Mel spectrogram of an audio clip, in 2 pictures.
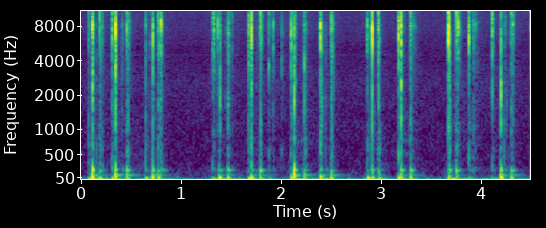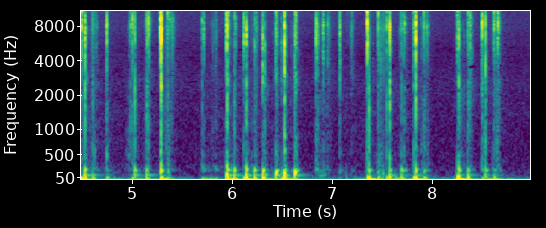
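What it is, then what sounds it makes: Wooden-frame keyboard with plastic keys. A compact keyboard with a wooden frame and plastic keys is held up close and typed on with fingertips. Its clicky keycaps give quick, dry taps in uneven bursts with short pauses, with a deep, close low end and bright click edges.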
